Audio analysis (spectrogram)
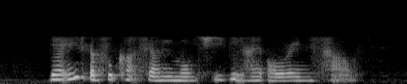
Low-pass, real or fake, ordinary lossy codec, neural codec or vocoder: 3.6 kHz; fake; AAC, 24 kbps; codec, 16 kHz in and 24 kHz out, 0.6 kbps, FireRedTTS-2 codec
